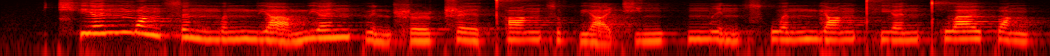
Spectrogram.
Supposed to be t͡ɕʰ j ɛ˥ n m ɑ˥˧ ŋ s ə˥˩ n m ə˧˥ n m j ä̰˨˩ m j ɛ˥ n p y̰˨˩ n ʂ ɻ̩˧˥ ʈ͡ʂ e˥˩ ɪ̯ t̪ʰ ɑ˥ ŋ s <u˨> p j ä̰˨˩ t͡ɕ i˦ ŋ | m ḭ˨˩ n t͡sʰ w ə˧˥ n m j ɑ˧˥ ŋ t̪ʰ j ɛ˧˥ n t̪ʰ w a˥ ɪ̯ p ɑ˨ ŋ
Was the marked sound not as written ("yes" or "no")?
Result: no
